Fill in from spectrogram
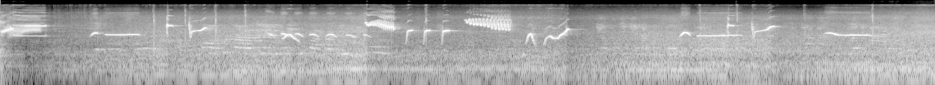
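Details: Kept Asian pied starling singing a varied lure song: short whistled slurs and chirps in bursts, a harsh noisy patch midway, then spaced whistles over faint background hum.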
